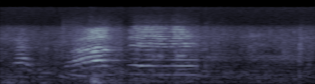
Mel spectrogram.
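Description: A high-pitched human voice, rising and then held in a drawn-out call, from about half a second to a second and a half in.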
